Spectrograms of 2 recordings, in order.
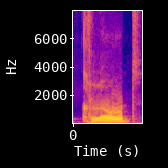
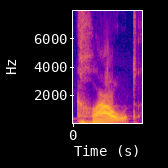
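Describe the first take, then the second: First: The name is given a French pronunciation. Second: The name is given a Dutch pronunciation. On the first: "in French, you would say Claude" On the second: "That is how you pronounce it"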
